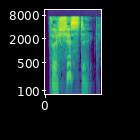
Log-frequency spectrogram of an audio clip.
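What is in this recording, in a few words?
"fascistic", British English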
